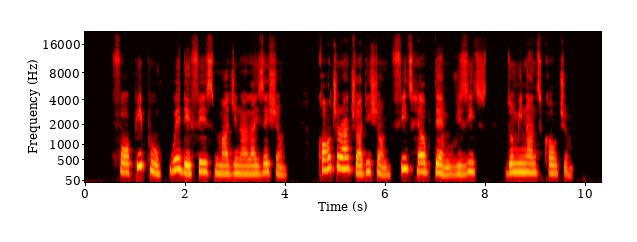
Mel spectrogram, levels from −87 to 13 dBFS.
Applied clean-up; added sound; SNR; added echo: none; none; none; none.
